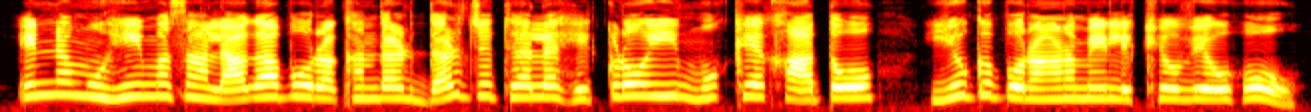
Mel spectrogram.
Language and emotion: Sindhi, neutral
